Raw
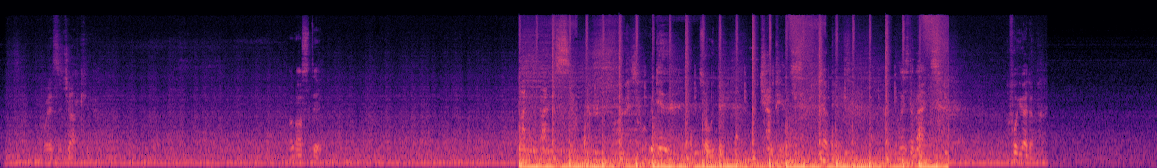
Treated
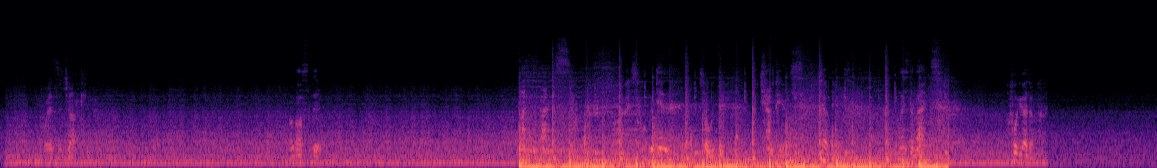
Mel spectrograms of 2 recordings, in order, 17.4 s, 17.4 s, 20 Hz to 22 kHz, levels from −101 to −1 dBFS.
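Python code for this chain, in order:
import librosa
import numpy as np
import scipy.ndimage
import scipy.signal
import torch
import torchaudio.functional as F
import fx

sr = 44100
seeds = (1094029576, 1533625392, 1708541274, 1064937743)

y = scipy.signal.sosfilt(scipy.signal.butter(2, 1300.0, 'lowpass', fs=sr, output='sos'), x)
y = y * 10.0 ** (-4.5 / 20.0)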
